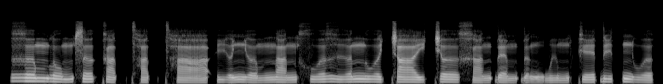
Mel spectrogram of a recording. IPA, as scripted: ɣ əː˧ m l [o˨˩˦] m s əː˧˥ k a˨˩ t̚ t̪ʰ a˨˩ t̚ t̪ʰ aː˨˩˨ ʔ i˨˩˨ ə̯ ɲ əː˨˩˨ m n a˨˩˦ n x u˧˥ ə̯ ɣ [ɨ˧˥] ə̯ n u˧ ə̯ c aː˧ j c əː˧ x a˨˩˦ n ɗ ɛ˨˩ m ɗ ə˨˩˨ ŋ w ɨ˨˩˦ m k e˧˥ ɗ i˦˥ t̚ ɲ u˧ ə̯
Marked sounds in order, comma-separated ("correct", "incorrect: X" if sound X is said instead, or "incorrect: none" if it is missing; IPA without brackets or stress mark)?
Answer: correct, correct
